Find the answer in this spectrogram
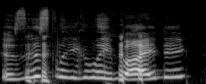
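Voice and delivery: very high, loud, trembling, shaky quaver. Repeating the other speaker's question back at him in a mock shaky voice. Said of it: "He says with a shaky voice".

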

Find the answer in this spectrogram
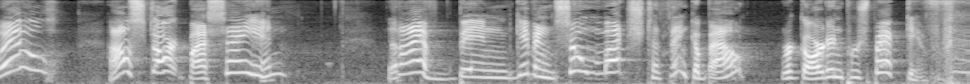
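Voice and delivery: shrill, pitched-way-up, very loud put-on voice. Reading out a written review aloud: Scott voice. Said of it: "Let me put on my best Scott voice".

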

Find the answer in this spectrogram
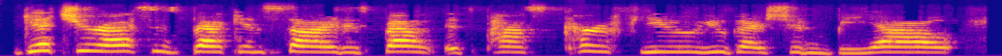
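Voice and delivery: loud shouted scolding in a woman's voice. Retelling how a woman came out and started yelling: imitating a woman yelling. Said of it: "she starts yelling at us".

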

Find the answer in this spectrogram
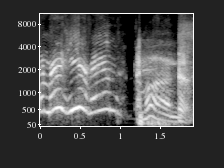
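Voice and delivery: shouting in tiny voice. A seven-inch-tall character calls to someone who can't hear him, tiny character shouting. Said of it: "You can shout".

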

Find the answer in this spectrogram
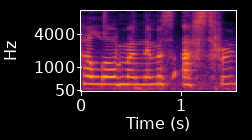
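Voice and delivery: put-on high German accent. Introducing herself to the audience: German and Jester voice mix. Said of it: "trying to go for, like, a German and Jester".

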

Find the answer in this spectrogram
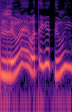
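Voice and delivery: put-on Indian accent. Recalling what Zane used to say, doing a Zane impression sounding Indian. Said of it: "Why do you make him sound Indian?".

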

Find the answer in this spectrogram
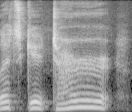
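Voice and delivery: shrill, very high, off-the-walls screaming. Describing a stranger who showed up, acting out his screaming. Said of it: "he's just screaming".

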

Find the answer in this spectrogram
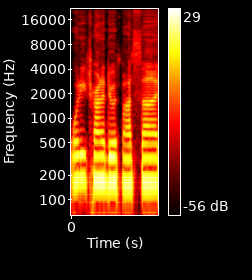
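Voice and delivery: mock grilling, interrogating tone. Retelling a partner's mom questioning someone at work: imitating a mom grilling. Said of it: "grills you, gives you questioning".

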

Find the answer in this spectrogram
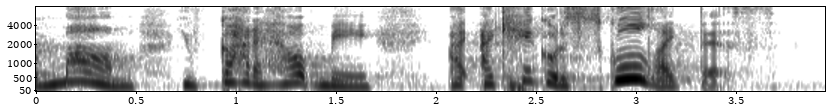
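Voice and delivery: play-acted child voice, crying, desperate, tearful pleading. Retelling shaking a mother by the shoulders: imitating own childhood pleading. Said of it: "I grab her by the shoulders and I'm, I shake her".

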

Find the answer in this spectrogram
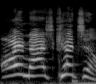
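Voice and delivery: very high, very loud, belted anime hero voice. Answering the other's attempt with a good Ash Ketchum impression. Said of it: "Why are you so good at that?".

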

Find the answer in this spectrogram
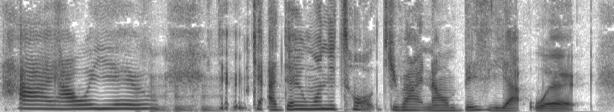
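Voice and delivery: very high, piping, high-pitched voice. Describing a woman and mimicking how she talks: imitating high-pitched voice. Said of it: "She's got a really high pitched voice".

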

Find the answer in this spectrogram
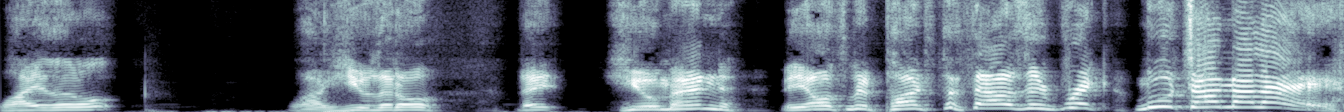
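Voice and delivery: mock French-accented yelling. Host acting out a fight from the French dub, fake French yelling as Sanji. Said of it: "I'm doing what I think that sounds like".

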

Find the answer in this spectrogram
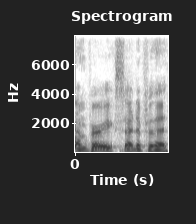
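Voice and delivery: ordinary talk

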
